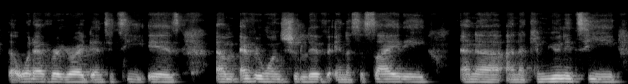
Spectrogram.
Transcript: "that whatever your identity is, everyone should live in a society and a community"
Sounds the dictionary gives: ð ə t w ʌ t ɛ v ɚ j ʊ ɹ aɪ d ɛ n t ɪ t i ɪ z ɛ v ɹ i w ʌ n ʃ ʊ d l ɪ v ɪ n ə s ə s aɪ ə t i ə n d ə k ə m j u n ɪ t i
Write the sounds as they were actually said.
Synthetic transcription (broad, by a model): ð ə t w ʌ t ɛ v ɚ j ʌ ɹ aɪ d ɛ n t ɪ t i ɪ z ɛ v ɹ i w ʌ n ʃ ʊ d l ɪ v ɪ n ə s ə s aɪ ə t i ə n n ə k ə m j u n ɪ t i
